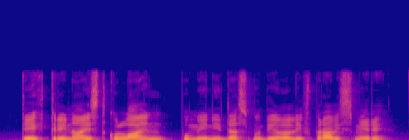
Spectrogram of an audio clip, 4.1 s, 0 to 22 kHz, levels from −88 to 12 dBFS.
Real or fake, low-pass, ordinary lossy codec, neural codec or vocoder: real; 10.8 kHz; none; none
